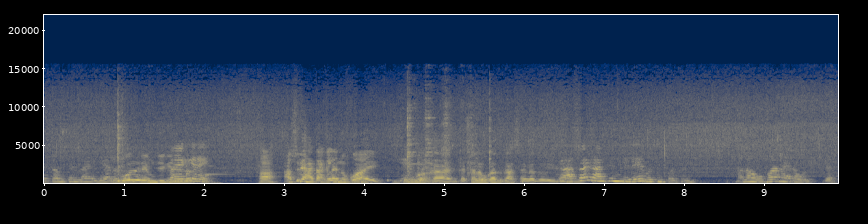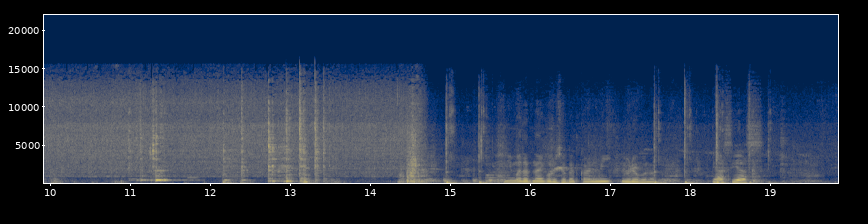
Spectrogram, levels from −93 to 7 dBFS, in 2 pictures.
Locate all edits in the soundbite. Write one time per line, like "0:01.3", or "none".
0:14.7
